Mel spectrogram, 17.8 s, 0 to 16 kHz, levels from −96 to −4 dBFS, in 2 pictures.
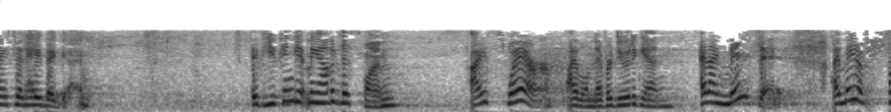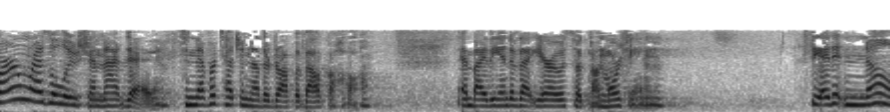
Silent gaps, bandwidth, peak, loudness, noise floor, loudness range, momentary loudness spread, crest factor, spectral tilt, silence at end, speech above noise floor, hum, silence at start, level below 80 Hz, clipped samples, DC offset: none; 6 kHz; -4 dBFS; -16 LUFS; -45 dBFS; 3 LU; 18 LU; 14 dB; -7.5 dB/octave; 0 s; 29 dB; none; 0 s; -56 dBFS; under 0.1%; under 0.1%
